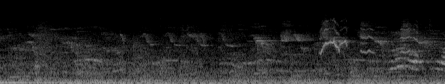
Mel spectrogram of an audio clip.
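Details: Aviary colony of budgerigars chattering in wavering, warbled twitters and short rising whistles, many birds overlapping above a low rumbling background.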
